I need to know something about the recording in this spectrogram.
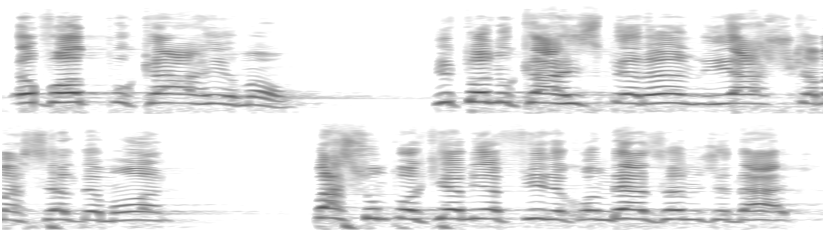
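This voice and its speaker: A man preaching a testimony sermon in a church, moving between hushed storytelling and shouted preaching. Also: extremely high pitch, steady tone, fairly quick. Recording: church hall reverb.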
